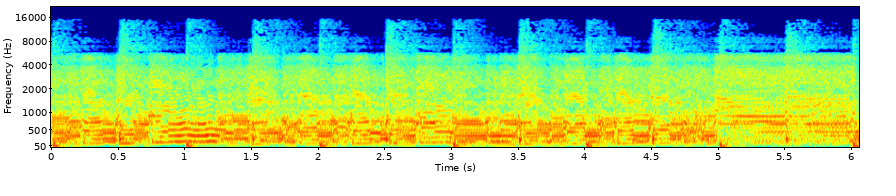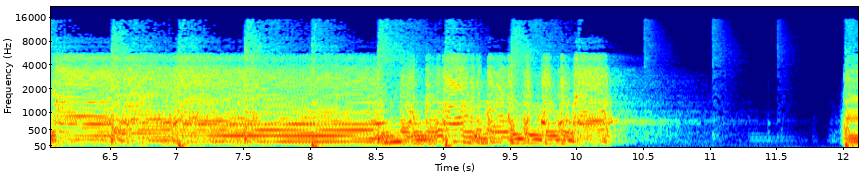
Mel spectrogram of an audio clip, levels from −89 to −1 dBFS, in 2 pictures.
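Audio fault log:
Nothing stood out on listening.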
